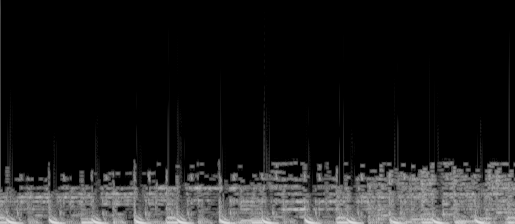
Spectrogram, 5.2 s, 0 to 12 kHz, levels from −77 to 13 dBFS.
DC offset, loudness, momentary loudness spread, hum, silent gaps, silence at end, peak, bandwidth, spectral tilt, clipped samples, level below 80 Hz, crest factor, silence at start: under 0.1%; -10 LUFS; 2 LU; none; none; 0 s; 0 dBFS; 3.5 kHz; -11 dB/octave; 0.6%; -16 dBFS; 8 dB; 0 s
